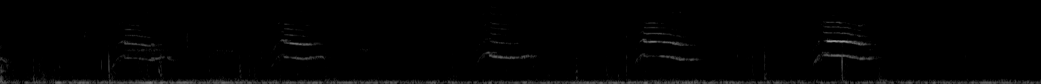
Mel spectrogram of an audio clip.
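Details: Feeding scene with week-old kittens Terra and Towa: five thin, high meows spaced about one and a half seconds apart, each bending downward at the end, over a quiet low hum.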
